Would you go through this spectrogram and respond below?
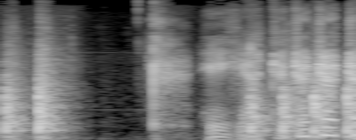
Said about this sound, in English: Okay. Let me knock on this door.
